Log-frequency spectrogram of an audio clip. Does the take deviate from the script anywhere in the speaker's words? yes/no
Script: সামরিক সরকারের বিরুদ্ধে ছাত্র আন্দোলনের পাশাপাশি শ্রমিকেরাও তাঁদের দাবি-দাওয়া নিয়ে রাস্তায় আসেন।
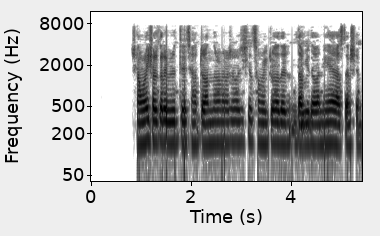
no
